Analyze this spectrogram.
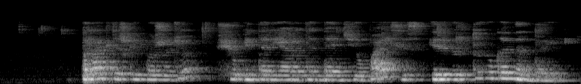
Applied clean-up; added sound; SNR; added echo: none; none; none; reverberation time 0.5 s.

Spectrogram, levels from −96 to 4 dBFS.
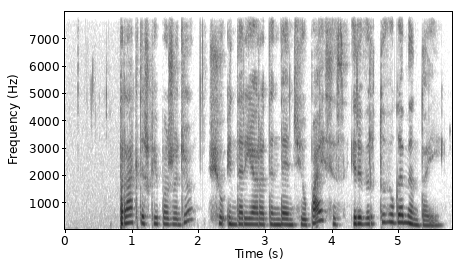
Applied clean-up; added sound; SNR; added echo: none; none; none; none.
